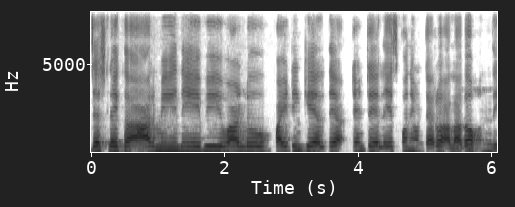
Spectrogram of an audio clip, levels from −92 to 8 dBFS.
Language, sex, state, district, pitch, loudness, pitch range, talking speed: Telugu, female, Andhra Pradesh, Visakhapatnam, 225 Hz, -14 LUFS, 220-235 Hz, 140 wpm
